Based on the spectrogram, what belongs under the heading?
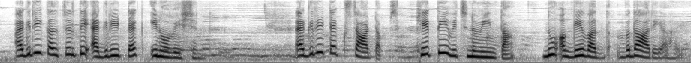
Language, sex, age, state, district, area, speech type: Punjabi, female, 18-30, Punjab, Jalandhar, urban, spontaneous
